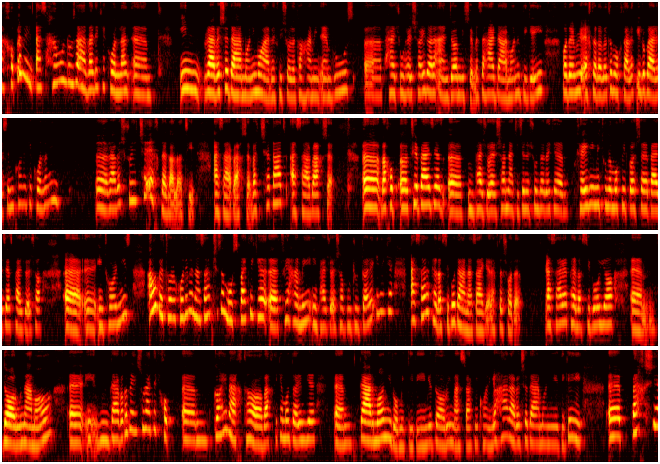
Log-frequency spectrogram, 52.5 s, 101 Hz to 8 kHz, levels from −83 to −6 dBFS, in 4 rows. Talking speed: 140 wpm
